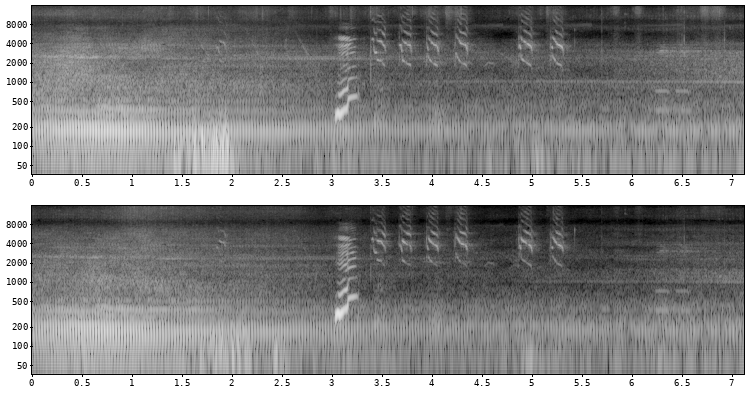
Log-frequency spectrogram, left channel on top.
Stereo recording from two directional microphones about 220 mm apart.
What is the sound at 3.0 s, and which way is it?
Speech, 30° right (ahead or behind).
